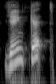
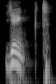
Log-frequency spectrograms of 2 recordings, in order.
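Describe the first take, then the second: First: The ending is an extra syllable, like 'it'. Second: The ending is a plain t sound, no syllable. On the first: The speaker calls it wrong. "take off this this e instead of yanket" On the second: The speaker calls it right. "ed will sound like a t"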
